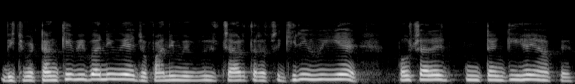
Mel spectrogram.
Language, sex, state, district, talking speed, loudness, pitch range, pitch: Hindi, female, Haryana, Charkhi Dadri, 230 wpm, -16 LUFS, 190-225 Hz, 200 Hz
